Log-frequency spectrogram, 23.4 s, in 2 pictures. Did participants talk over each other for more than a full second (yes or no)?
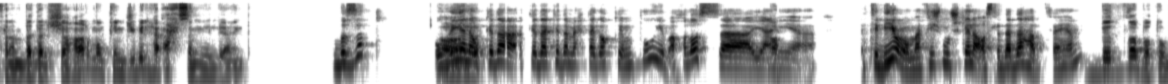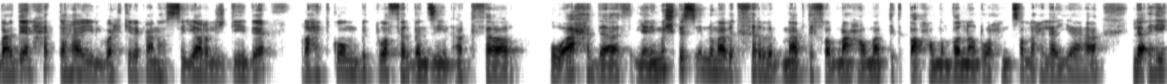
no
